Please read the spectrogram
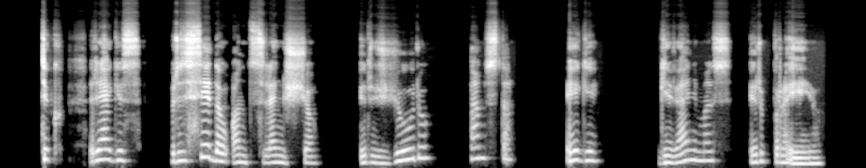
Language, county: Lithuanian, Kaunas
